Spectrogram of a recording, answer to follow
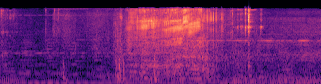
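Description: A suitcase zipper is pulled closed about a second in, lasting roughly half a second, over background music with sustained low notes.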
